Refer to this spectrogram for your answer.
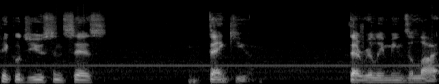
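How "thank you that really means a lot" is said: smiling gently, much quieter, faster. August answers Pickle Juice after hearing his sister would be proud, said with a soft smile. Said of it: "gives a soft smile as he nods".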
